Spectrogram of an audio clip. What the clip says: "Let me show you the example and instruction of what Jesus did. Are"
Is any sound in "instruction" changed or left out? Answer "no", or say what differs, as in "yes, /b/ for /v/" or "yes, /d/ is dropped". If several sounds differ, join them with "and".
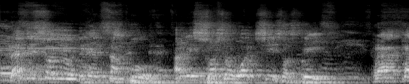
yes, /n/ is dropped and /k/ is dropped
